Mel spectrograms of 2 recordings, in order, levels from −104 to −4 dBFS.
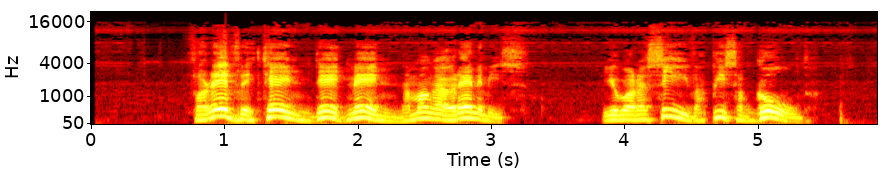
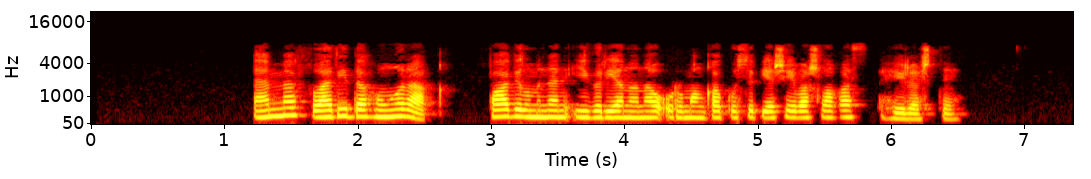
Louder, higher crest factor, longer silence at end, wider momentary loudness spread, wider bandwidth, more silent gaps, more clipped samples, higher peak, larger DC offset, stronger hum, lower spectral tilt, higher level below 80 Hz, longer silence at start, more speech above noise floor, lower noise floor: first, -16 LUFS vs -26 LUFS; about the same, 18 dB vs 18 dB; second, 0.55 s vs 0.85 s; first, 16 LU vs 8 LU; first, 14 kHz vs 7.8 kHz; neither; neither; first, 0 dBFS vs -10 dBFS; neither; neither; about the same, -6 dB/octave vs -6 dB/octave; first, -54 dBFS vs -70 dBFS; second, 0.75 s vs 1.2 s; second, 45 dB vs 61 dB; second, -61 dBFS vs -86 dBFS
